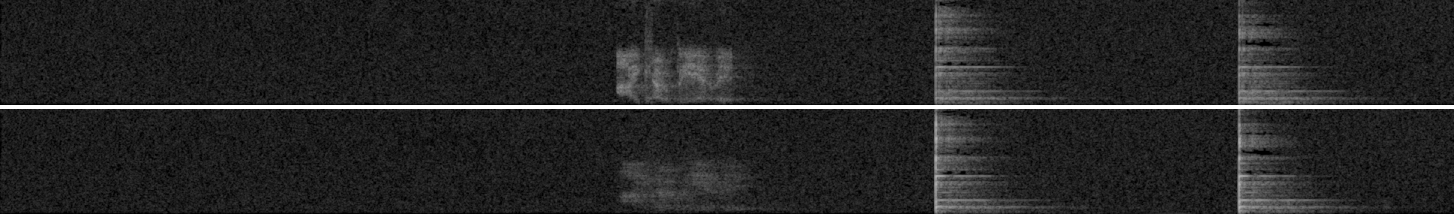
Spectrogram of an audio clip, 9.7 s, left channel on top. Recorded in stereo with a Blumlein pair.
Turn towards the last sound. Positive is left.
turn(degrees=-30)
